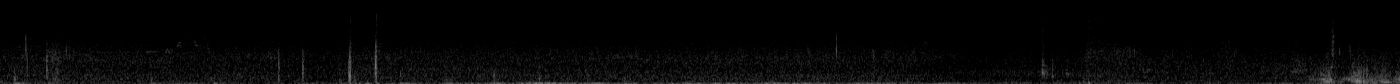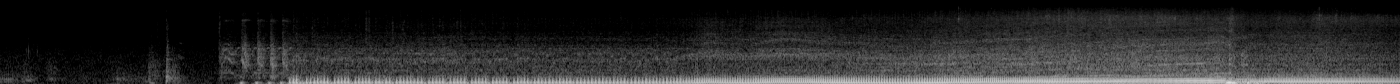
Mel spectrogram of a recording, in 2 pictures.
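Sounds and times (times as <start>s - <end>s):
motorcycle engine accelerating: 16.2s - 28.0s.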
